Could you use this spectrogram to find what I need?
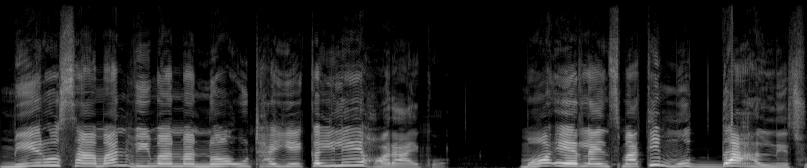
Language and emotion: Nepali, angry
